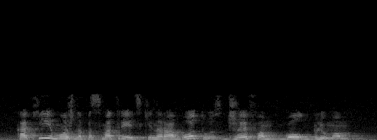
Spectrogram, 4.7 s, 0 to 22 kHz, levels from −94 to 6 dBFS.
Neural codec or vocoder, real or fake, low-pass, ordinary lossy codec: none; real; 7.2 kHz; MP3, 64 kbps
